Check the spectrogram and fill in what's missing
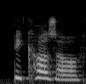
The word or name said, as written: because of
